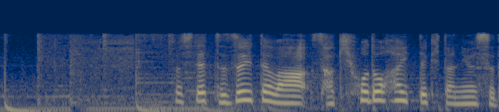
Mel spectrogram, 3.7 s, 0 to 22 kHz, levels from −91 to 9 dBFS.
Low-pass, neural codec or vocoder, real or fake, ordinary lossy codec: 7.2 kHz; none; real; Opus, 64 kbps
